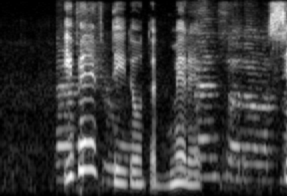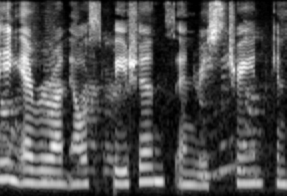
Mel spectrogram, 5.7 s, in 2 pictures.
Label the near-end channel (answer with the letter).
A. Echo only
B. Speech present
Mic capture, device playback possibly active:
B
